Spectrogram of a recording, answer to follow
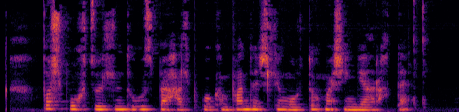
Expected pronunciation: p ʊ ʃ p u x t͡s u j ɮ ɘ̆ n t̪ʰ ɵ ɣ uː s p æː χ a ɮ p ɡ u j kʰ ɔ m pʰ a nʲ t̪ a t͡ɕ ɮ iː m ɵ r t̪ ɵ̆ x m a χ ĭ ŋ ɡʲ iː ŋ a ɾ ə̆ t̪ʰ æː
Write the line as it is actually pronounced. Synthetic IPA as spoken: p ʊ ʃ p u x t͡s u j ɮ ɘ̆ n t̪ʰ ɵ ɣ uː s p æː χ a ɮ p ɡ u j kʰ ɔ m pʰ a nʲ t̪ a t͡ɕ ɮ iː ŋ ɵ r t̪ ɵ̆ x m a ʃ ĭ ŋ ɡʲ iː ŋ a ɾ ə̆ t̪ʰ æː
